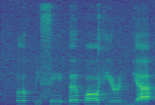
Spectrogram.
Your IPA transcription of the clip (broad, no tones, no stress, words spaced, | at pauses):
lok͡pi̤se̤ ʔə pɔ fʲøɹi̤bʲa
